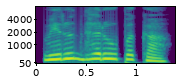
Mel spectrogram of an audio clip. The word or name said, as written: ವಿರುದ್ಧರೂಪಕ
